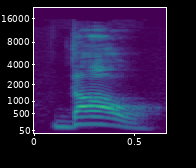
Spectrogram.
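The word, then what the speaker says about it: thou: एयर, और ये क्या है, होलियर देन दाओ, दाओ नॉट दो, होलियर देन दाउ, यानी मैं आपसे ज्यादा मुकद्दस हूँ, अपने आप को सुपीरियर समझने का जो रवैया है.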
